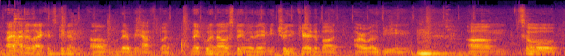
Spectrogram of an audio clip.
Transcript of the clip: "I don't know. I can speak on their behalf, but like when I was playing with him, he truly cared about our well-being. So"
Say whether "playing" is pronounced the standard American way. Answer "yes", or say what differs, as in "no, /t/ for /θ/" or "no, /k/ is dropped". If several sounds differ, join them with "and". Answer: yes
